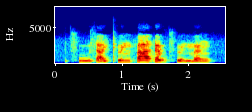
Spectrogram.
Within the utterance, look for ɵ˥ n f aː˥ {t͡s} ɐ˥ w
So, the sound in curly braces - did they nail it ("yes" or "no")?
no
